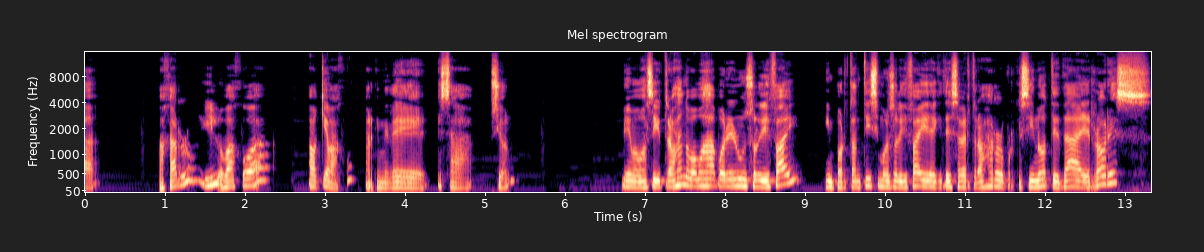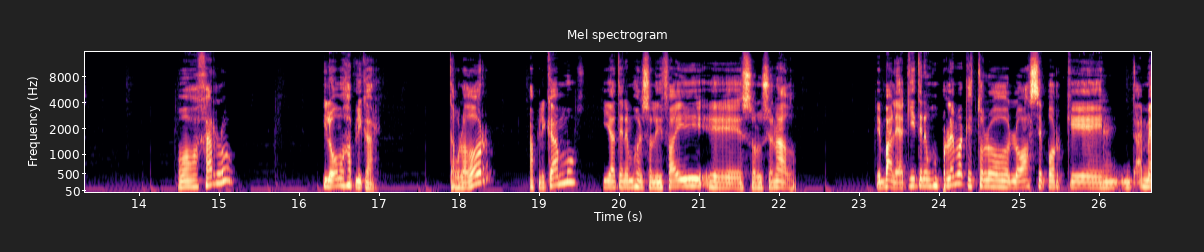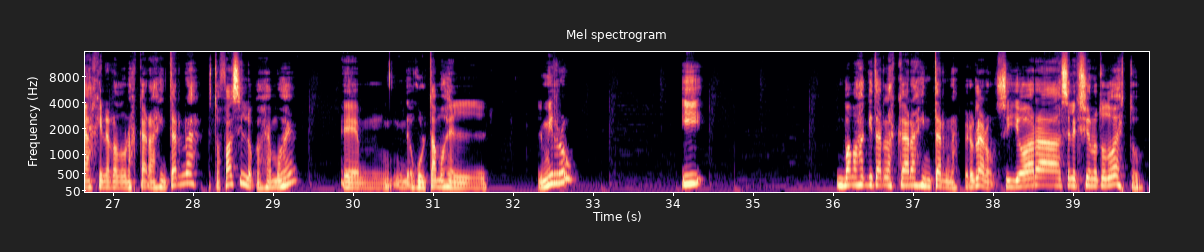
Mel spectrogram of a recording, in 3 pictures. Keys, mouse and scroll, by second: 3.0 scroll down 2, 3.3 middle click, 3.9 Tab, 4.3 middle click, 5.3-5.8 scroll down 3, 5.8 middle click, 6.2 ctrl+z, 6.2 click, 6.2 middle click, 6.2 scroll down 1, 6.7 right click, 7.1 middle click, 8.6 click, 11.5 click, 13.2 middle click, 14.6 click, 17.9 Tab, 18.8 click, 19.8 Tab, 20.0 middle click, 20.7-21.8 scroll up 3, 21.8 shift+middle click, 22.6 middle click, 25.1-25.6 scroll down 5, 25.6 middle click, 29.2 click, 30.6 click, 30.8 click, 31.4-31.8 scroll up 2, 31.8 shift+middle click.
